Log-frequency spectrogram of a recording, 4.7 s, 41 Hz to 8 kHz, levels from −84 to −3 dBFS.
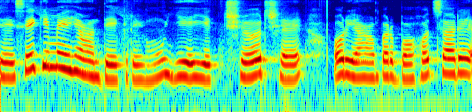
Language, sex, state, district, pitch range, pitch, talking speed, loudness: Hindi, female, Bihar, Kishanganj, 200-250 Hz, 225 Hz, 215 wpm, -14 LUFS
